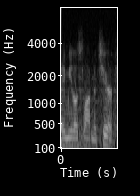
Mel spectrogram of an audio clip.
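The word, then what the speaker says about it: Miloslav Mečíř: how to pronounce his name in fact it's pronounced a lot of different ways but we say miloslav maer he is a wonderful player moves around very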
